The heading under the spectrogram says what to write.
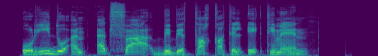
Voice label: credit card arabic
